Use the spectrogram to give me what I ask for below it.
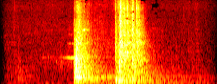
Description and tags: Old Truck Metal Squeaks-Creaks-Rattle-Impact Close Door Impact
Found an old abandoned truck on a hike - recorded the squeaking and creaking of the doors opening and closing and stressing different parts of the metal. (It was done outdoors, so there may be some birds)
